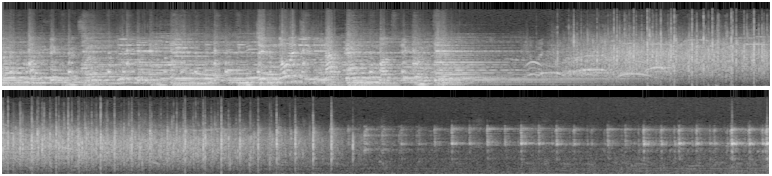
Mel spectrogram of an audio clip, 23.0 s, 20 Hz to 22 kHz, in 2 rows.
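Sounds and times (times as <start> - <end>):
audience applauding: 7.8 - 17.2.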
